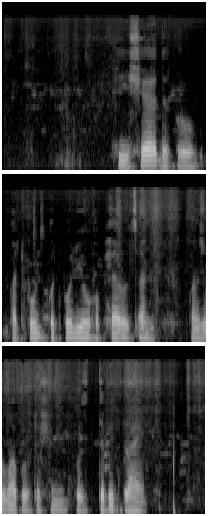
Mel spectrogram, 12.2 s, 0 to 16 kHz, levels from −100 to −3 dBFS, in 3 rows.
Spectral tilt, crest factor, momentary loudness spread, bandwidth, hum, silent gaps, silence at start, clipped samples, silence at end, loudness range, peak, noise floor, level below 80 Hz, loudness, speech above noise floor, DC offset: -6 dB/octave; 20 dB; 21 LU; 11.5 kHz; none; none; 1.3 s; under 0.1%; 0.05 s; 4 LU; -20 dBFS; -73 dBFS; -68 dBFS; -39 LUFS; 35 dB; under 0.1%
